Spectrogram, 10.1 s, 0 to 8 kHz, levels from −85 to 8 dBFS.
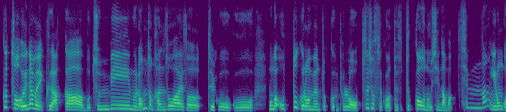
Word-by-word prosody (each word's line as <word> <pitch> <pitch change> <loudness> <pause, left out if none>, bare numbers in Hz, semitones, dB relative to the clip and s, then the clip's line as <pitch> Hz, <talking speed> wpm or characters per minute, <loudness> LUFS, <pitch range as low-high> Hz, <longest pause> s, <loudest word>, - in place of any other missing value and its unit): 그쵸. 380 -7 +2
왜냐하면 255 +1 +5
그 235 - +3
아까 210 -3 +4
뭐 180 +1 -6
준비물을 235 +2 -2
엄청 285 +4 -2
간소화해서 205 -3 +1 0.2
들고 205 -2 -2
오고 175 0 -5 0.3
뭔가 245 0 +3
옷도 270 +8 -3
그러면 220 -5 +1
쪼끔 205 -3 -8
별로 200 -3 +1
없으셨을 295 - -7
것 - - -3
같아서 165 +3 -8
두꺼운 230 0 +1
옷이나 185 0 -3
막 170 0 -7
침낭 330 - -7
이런 225 0 0
거 190 - +4
220 Hz, 330 characters per minute, -22 LUFS, 195-260 Hz, 0.3 s, 왜냐하면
